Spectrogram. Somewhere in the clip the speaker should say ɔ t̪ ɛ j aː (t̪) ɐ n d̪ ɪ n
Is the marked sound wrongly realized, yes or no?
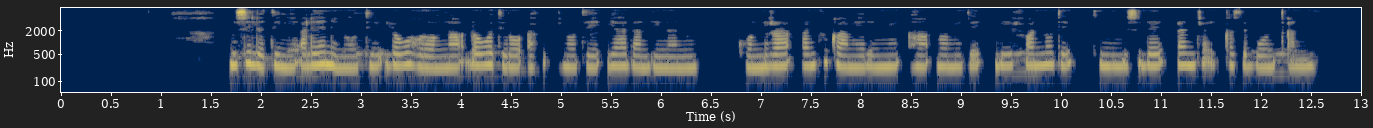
yes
